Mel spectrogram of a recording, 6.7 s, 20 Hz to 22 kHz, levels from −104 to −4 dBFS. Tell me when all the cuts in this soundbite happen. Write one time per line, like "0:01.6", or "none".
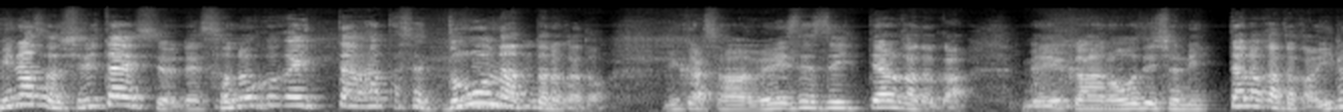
none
